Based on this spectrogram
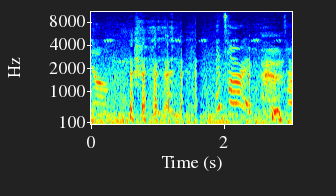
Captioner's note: both laugh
